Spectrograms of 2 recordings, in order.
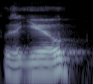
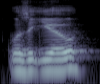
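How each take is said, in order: First: Loud, accusing demand to the dog; stern loud question. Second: Higher, louder accusing repeat; stern loud question. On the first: To the guilty dog, a loud accusing question. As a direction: bark the question at the culprit. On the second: Owner grilling the dog, louder accusing question. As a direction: demand it again, pressing hard. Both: Real, not acted.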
